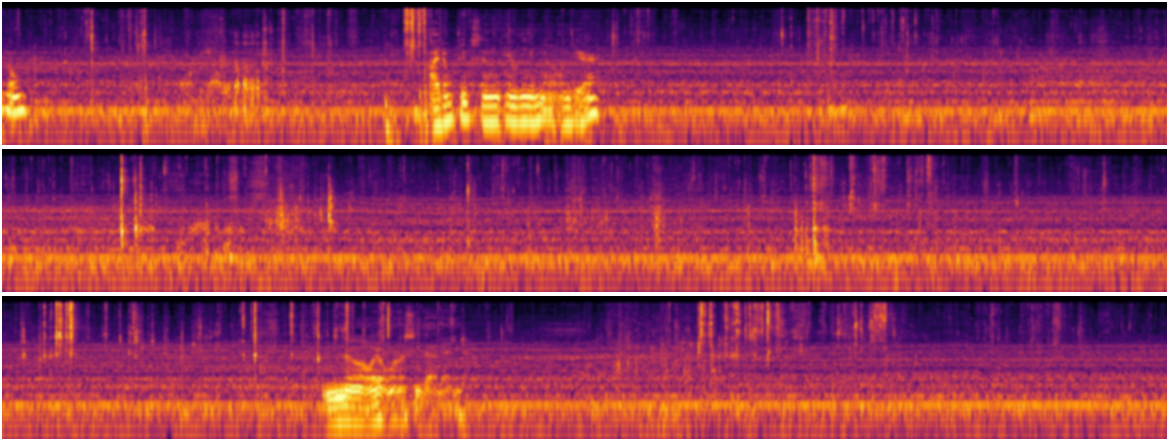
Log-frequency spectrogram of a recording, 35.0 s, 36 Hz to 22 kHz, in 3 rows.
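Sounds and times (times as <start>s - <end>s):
animal chewing peanuts: 0.0s - 34.9s.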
